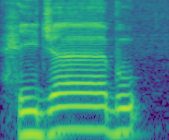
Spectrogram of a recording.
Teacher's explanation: la première lettre, vous n'allez pas la prolonger parce qu'il n'y a pas de ya après elle. Il n'y a pas de prolongation.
